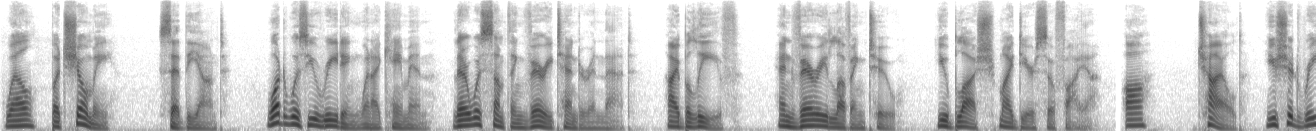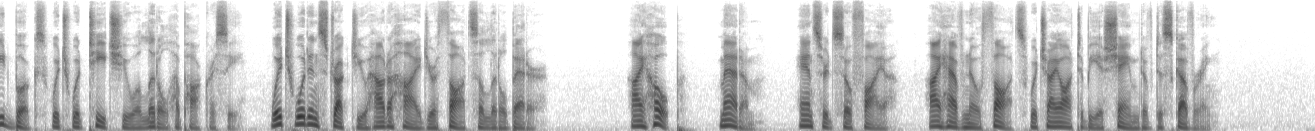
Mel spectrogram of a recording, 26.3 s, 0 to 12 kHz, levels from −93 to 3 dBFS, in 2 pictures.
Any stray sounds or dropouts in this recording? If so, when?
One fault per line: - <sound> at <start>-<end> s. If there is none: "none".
none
